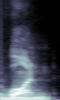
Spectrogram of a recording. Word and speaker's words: Vaughan: See, Vaughan and Warne is always a good rhyme, isn't it? Yeah. It's easier to rhyme with Vaughan, actually.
